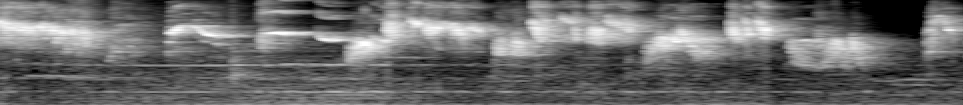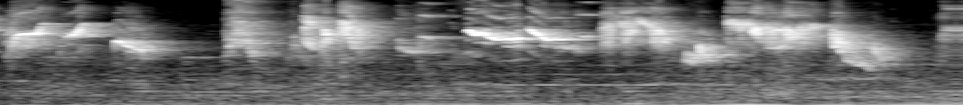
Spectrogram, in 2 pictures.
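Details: Lark singing energetically and without letup, a varied run of whistled slides, quick trills and scratchy chirps packed tightly together across the whole stretch.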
